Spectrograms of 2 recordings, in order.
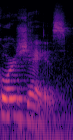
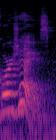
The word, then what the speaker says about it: gorget: And he informed me that they might actually be not called gorgets and instead pronounced as gorget. But I cannot get over that. I refuse to believe that. So for the rest of this video, I'm going to stick with gorget for my pronunciation, and you guys can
